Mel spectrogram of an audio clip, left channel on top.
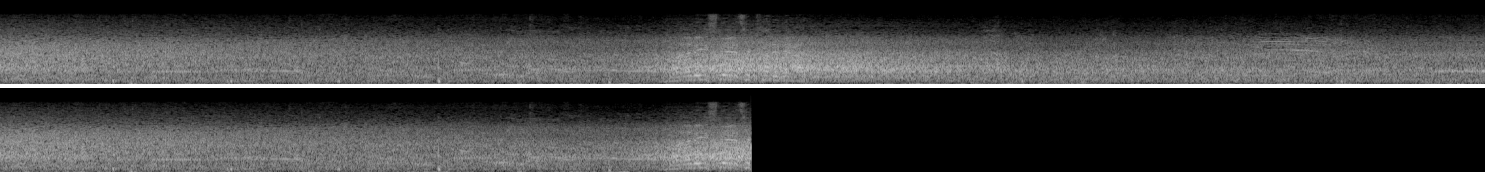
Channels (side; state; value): right; drops out; at 7.6 s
